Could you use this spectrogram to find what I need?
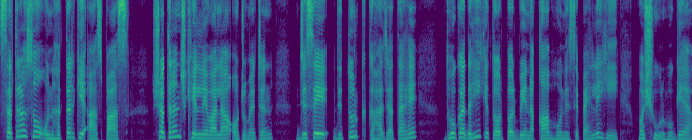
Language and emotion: Urdu, neutral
